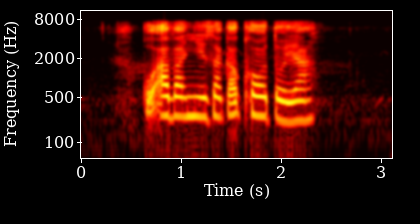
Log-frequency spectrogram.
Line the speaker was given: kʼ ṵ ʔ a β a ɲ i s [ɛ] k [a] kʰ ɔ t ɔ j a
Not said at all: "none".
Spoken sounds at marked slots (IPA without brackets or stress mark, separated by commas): a, a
